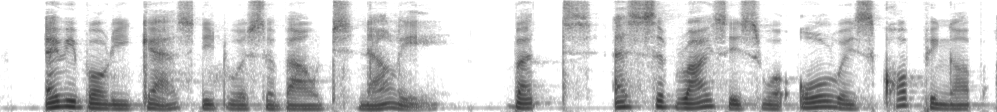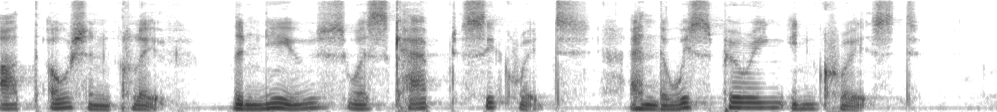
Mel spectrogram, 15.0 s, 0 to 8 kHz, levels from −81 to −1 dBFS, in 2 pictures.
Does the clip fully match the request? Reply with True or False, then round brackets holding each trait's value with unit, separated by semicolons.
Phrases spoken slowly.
True (100 wpm)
